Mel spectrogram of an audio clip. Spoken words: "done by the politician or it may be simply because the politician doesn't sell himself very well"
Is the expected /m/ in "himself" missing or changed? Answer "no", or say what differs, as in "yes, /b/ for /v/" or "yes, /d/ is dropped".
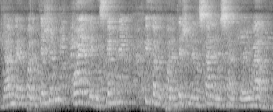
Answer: yes, /m/ is dropped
